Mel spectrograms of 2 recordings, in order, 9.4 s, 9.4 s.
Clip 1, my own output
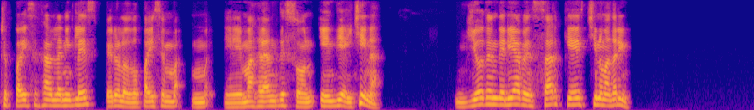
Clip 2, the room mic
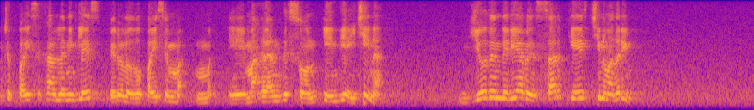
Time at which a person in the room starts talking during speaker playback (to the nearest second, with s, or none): none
